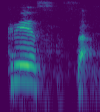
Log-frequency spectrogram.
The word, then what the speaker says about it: cresça: Mas o som é apenas um. Cresça. Quando você fala com apenas o som de um. Cresça. Na separação silábica, essa palavra tem duas sílabas. E aí você diz cresça. Você escreve cresça, mas você fala cresça. Por quê? Só tem um fonema, só tem um som.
